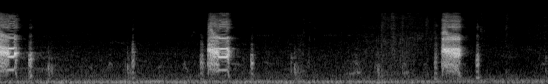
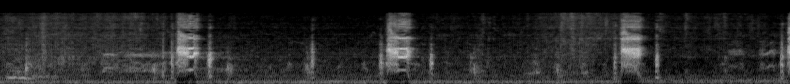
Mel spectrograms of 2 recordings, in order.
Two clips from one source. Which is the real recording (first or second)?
first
